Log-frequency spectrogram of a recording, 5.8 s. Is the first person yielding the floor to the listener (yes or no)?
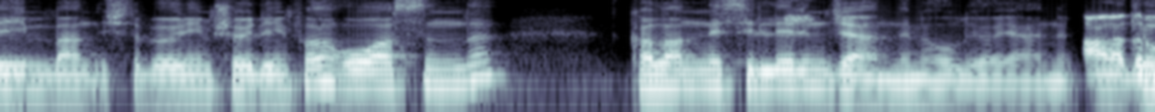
yes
